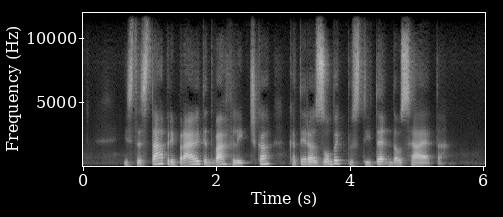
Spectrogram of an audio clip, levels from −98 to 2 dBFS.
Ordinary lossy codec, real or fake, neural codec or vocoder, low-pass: none; fake; codec, 24 kHz, 0.9 kbps, WavTokenizer, large speech release; none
